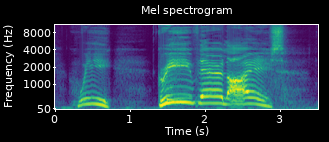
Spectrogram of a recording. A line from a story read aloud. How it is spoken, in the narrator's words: Tomten choked on emotion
